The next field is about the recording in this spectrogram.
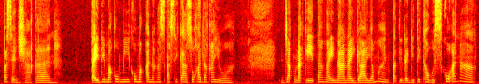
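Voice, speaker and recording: A woman's voice: medium pitch, moderate pace, a bit bright, slight background noise, natural voice. A woman acting a weary, bitter single mother in a Filipino audio drama. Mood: regretful.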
